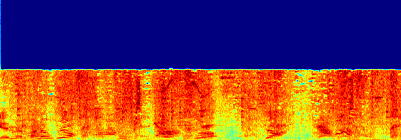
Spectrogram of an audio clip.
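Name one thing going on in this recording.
Flames whoosh from a swung weapon.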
